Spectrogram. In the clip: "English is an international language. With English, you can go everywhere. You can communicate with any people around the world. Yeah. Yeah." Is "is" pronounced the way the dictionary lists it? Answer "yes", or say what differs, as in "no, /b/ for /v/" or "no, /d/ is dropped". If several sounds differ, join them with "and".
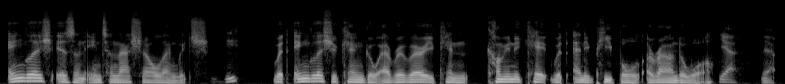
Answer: yes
